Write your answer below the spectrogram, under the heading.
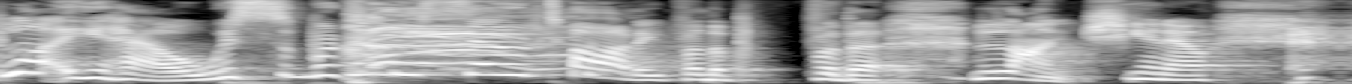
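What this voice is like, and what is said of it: Put-on English accent. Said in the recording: “I only spoke with an English accent.”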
